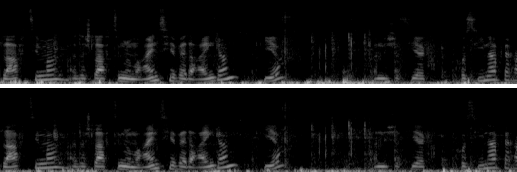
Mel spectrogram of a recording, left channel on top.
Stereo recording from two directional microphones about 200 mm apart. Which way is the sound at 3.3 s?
60° left (ahead or behind).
